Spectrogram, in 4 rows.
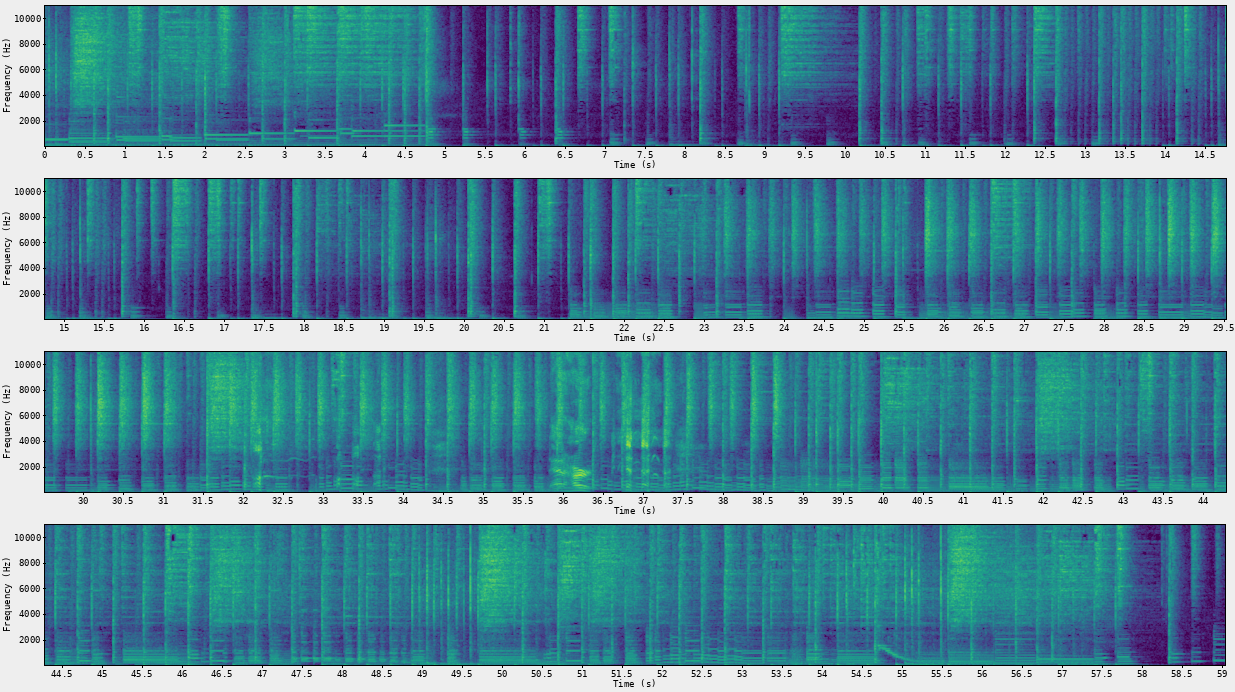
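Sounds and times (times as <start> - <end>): keyboard notes: 0.0 - 7.7, 24.6 - 59.0
drum kit playing: 0.0 - 59.0.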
